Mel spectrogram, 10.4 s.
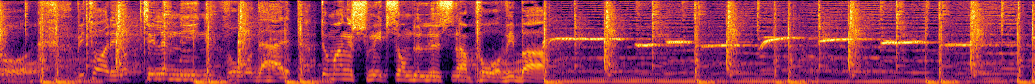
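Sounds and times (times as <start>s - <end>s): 
steady beat with punchy drum hits and bass: 0.0s - 10.3s
speech: 0.9s - 5.9s
bright whistled melody in a music track: 5.4s - 10.3s.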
